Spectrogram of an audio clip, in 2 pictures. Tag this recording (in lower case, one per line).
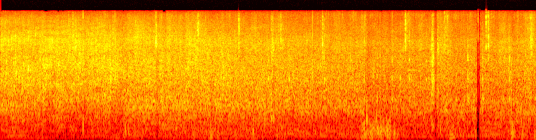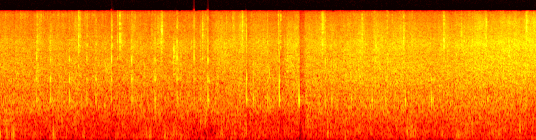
raindrop
raining
rain on surface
